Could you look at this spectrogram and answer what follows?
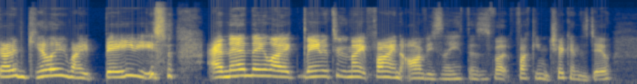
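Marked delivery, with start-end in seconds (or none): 0.0-1.7 put-on near-crying voice, much slower. Retelling putting the chickens in a pen overnight, acting out near-crying. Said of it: "I'm like practically crying".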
